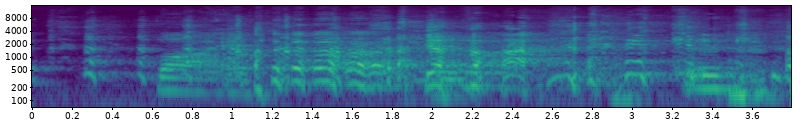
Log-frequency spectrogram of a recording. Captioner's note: laughing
